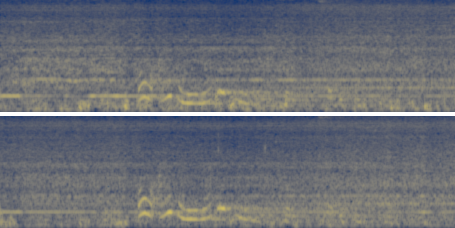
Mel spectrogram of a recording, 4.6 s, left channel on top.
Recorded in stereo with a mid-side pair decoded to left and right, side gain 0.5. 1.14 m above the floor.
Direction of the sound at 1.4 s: 15° right.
